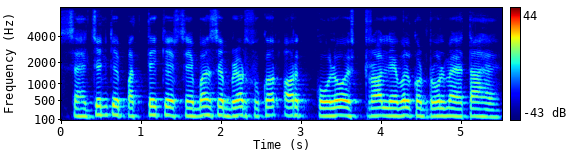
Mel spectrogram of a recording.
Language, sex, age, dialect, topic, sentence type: Hindi, male, 46-50, Awadhi Bundeli, agriculture, statement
